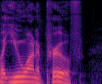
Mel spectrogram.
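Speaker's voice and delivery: ordinary delivery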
